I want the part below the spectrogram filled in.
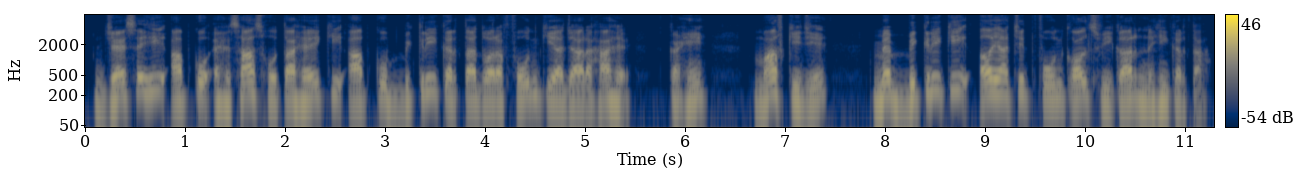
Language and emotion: Hindi, neutral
